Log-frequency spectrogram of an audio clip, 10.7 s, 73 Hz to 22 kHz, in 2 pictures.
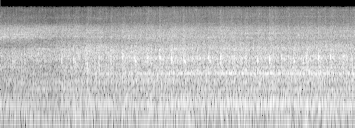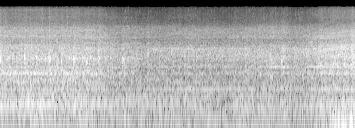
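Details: BMW E38 740i, M60B40 V8 at idle: steady light ticking about two to three clicks a second over the engine note with strange knocking; cause suspected, not confirmed.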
